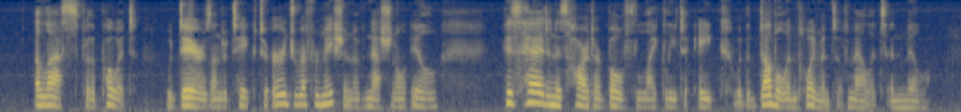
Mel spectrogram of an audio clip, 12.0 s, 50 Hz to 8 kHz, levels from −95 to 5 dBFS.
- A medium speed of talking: Yes, average, 155 wpm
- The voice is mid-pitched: Yes, medium, 155 Hz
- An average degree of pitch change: Yes, average, 3.9 semitones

